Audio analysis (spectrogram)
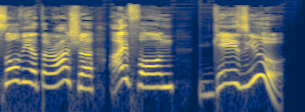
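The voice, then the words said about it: Put-on Russian accent. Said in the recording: “he's Russian, so I got to work on my, I got to practice my Russian accent here real quick.”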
